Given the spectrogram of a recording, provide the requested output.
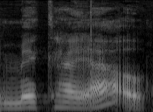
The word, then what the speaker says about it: Mekaiel: music Ministry so let's say good morning to Mikhail good morning to you good morning good morning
